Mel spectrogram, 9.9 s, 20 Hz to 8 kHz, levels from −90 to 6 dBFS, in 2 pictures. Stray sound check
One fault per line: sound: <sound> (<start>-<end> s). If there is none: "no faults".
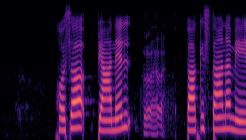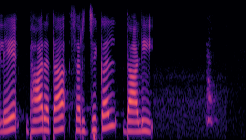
sound: laugh (2.8-3.3 s)
sound: bark (9.0-9.3 s)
